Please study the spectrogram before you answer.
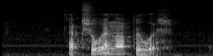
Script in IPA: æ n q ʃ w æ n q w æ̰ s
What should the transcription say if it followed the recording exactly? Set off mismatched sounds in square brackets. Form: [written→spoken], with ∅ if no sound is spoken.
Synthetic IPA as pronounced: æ [n→∅] q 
